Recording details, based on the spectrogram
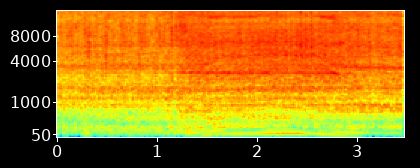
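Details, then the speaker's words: Hyundai Accent gasoline engine, 127,000 km, fresh oil change, timing belt likely due, now warmed up: idles evenly and picks up cleanly on a quick rev; the earlier diesel-like clatter has faded, cause unknown. "The car did just have an oil change, so it's not old oil. Nah, I don't like this sound. It's warmed up now."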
